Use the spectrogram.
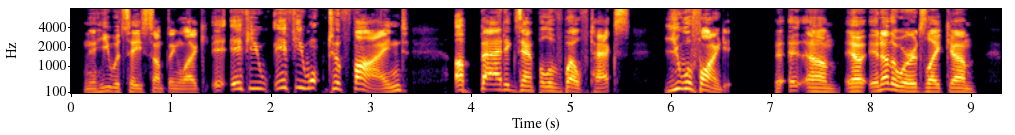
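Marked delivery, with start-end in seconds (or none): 1.5-6.7 put-on ridiculous, pitched-up East London Cockney accent. Imagine what Gary would say if he were here, in Gary's ridiculous East London Cockney accent. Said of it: "his ridiculous East London Cockney accent".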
